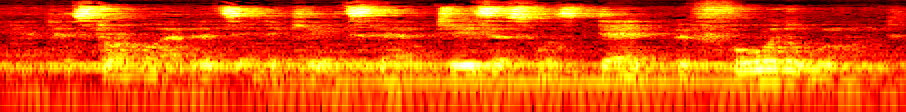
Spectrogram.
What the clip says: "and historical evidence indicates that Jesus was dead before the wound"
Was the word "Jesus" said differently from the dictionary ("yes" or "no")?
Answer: no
